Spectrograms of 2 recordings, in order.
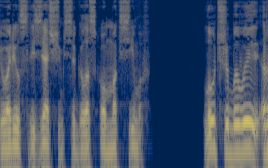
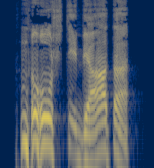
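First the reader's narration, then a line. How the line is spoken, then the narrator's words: Reluctant laugh. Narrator (Russian): рассмеялась нехотя Грушенька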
